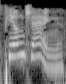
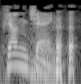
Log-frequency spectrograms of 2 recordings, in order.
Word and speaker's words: Pyeongchang: It's not hard. It's Pyeongchang. – Okay, Pyeongchang.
